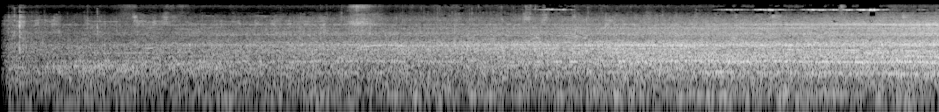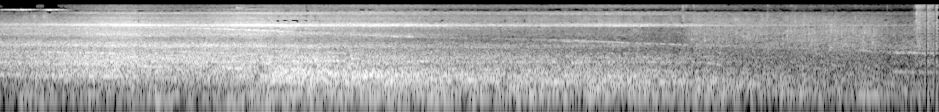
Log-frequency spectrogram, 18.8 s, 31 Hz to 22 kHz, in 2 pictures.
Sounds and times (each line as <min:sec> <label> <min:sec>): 0:00.0 Tram arrival and departure sequences 0:18.7
0:00.0 passing cars 0:18.7
0:11.6 wheel squeal 0:17.4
